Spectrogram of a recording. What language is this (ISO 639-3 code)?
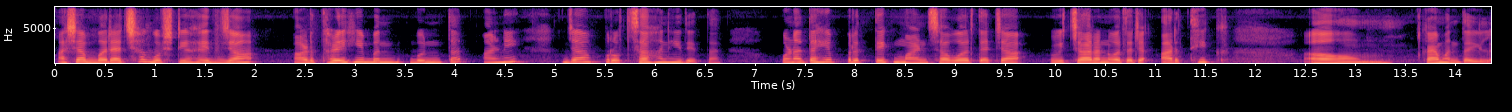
mar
